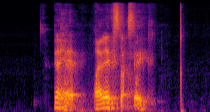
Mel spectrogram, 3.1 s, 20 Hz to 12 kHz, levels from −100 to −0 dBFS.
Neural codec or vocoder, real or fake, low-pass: codec, 24 kHz, 1.5 kbps, HILCodec; fake; 10.8 kHz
